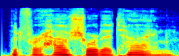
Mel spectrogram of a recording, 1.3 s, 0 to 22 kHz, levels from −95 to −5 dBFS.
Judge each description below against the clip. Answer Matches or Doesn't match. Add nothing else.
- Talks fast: Matches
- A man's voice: Matches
